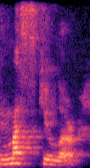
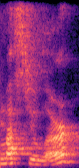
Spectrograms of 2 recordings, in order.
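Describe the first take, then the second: First: The C is pronounced as a K sound. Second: The C is silent, not pronounced at all. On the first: The speaker calls it right. "it does follow the rule" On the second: The speaker calls it wrong. "We don't say muscular"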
